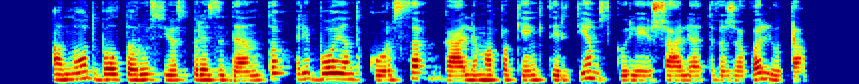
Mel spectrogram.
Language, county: Lithuanian, Klaipėda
